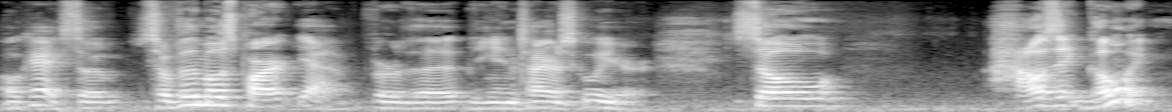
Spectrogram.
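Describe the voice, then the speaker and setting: Halting high-voiced male radio host. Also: a bit bright. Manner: halting, many fillers and restarts. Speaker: host, assistant principal. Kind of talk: casual radio interview. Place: school radio studio.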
